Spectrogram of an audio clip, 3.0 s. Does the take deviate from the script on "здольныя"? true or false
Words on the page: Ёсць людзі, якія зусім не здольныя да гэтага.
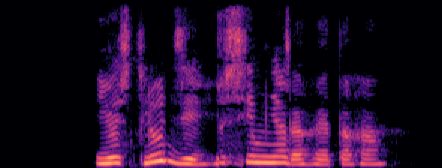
true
